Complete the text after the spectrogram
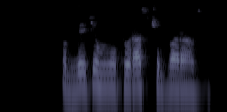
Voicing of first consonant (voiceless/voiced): voiced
